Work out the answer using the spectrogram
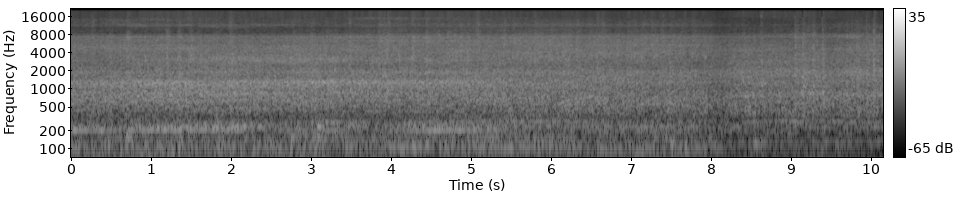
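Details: Old Lima Class 40 model locomotive in BR green, after repair with a completely replaced motorised chassis (original front bogie faulty, wouldn't run): quiet even whir, soft track rumble, no surging or grinding; normal smooth running.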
